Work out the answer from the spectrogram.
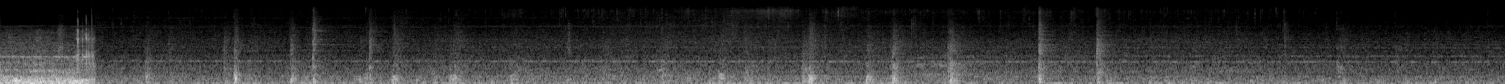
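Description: Passenger train carriage running on the line, with irregular sharp knocks of the wheels over the rails over a steady rumble. A louder sound stops abruptly about a second in.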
